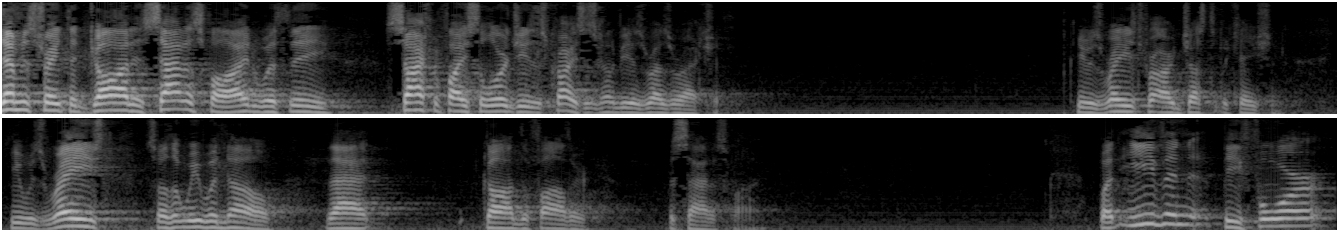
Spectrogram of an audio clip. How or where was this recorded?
large echoing room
